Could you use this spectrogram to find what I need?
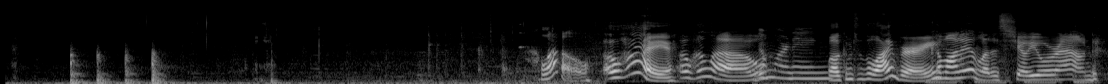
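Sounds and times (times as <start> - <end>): knocks on wooden door: 0.7 - 1.8.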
